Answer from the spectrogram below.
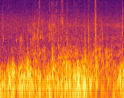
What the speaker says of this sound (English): I'm gonna paddle up around that.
